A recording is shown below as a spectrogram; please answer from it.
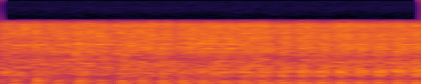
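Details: Rebuilt small single-cylinder go-kart engine on its first start after the rebuild: it pops at an even rate of about ten beats a second with no skips or rattles. Normal, healthy running.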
